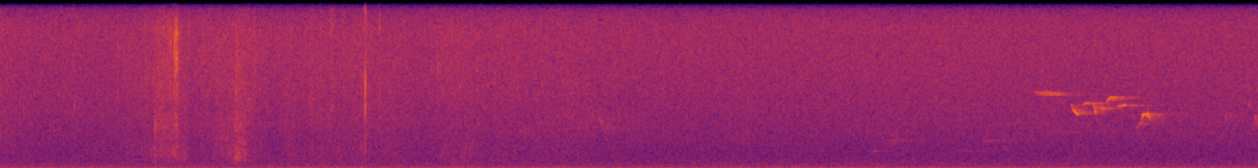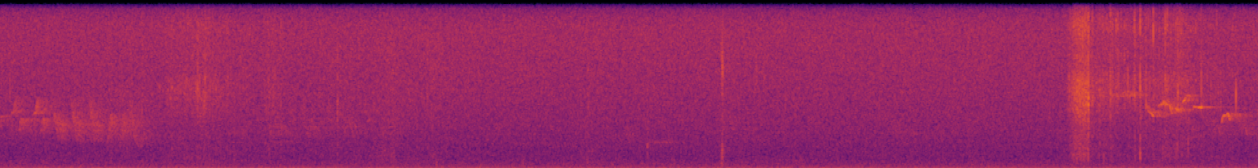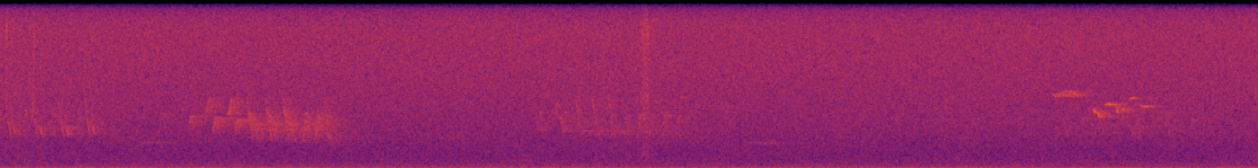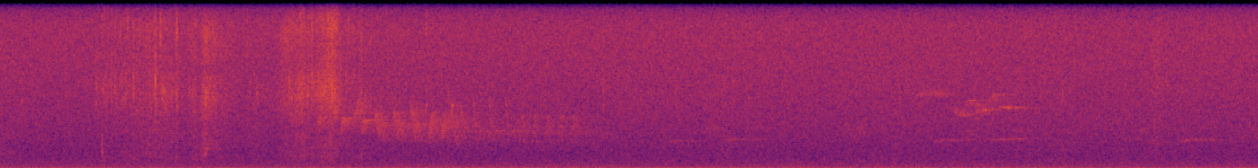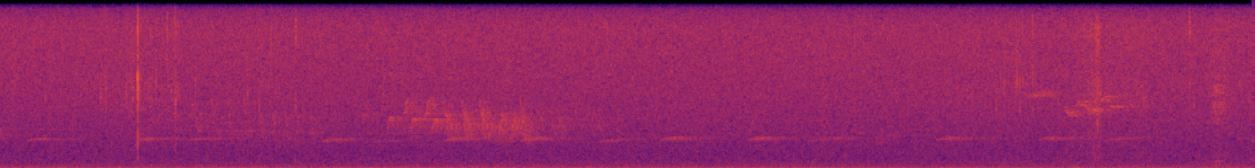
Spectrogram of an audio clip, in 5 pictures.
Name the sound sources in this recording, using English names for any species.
Brown Creeper, Northern Waterthrush, Ovenbird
